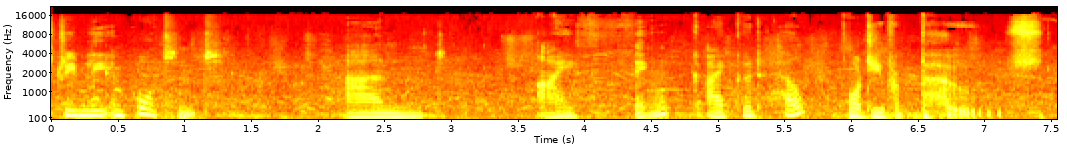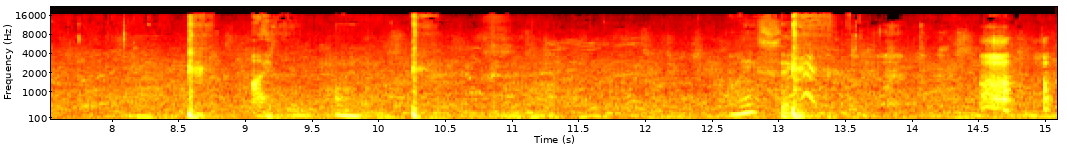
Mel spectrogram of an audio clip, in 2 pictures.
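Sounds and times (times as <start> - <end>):
speech: 0.1 - 1.4, 2.2 - 3.0, 3.6 - 7.5, 12.7 - 13.4
laughter: 8.0 - 15.0
person coughing with something caught in throat: 8.6 - 8.8, 10.2 - 10.5, 13.1 - 13.5.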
